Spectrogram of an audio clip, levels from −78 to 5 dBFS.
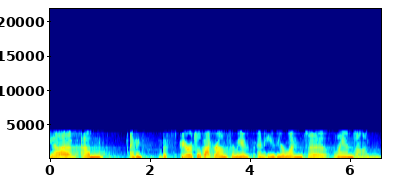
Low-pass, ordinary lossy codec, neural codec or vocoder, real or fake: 7.2 kHz; AAC, 16 kbps; vocoder, 22.05 kHz, 80 mel bands, Vocos; fake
